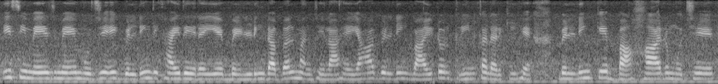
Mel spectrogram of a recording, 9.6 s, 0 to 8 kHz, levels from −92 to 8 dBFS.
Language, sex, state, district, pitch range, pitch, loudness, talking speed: Hindi, female, Bihar, Jahanabad, 185-210 Hz, 195 Hz, -17 LUFS, 155 wpm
